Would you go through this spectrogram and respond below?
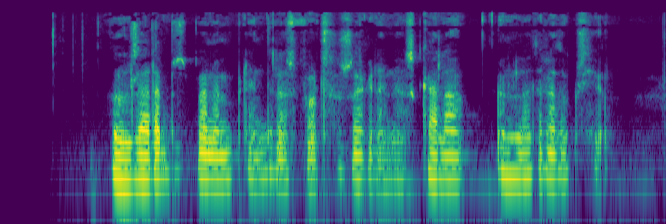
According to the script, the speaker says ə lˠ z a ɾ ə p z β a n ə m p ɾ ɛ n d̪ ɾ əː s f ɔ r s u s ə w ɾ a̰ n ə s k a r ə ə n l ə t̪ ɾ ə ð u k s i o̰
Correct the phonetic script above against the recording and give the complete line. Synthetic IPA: ə lˠ z a ɾ ə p z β a n ə m p ɾ ɛ n d̪ ɾ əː s f ɔ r s u z ə ɣ ɾ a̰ n ə s k a l ə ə n l ə t̪ ɾ ə ð u k s i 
